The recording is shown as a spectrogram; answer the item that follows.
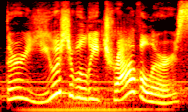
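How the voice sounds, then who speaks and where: A woman voicing a small, childlike game mascot creature with a squeaky voice, chatty, blunt and nosy. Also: sing-song, a little slow, pushed and bright, full character voice. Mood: puzzled. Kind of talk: video game character dialogue. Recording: music behind the voice.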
